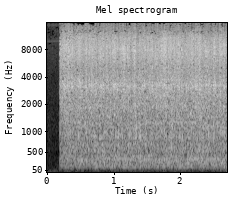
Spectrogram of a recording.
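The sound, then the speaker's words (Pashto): A machine cleans harvested pistachios from an orchard in Kandahar, kicking in abruptly with a loud, dense, unbroken roar that stays level to the end. “په دې ماشینونو کې د کروندګرو لخوا د باغ څخه ټوله سوې پسته پاکیږي او بیا د وچېدو وروسته بازار ته وړاندې کیږي.”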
